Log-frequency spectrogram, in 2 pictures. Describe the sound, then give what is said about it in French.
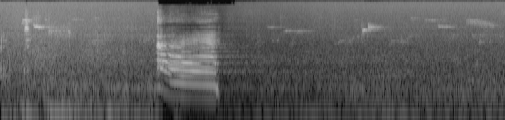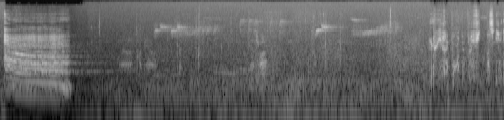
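Two loud, hoarse bellows of a rutting red deer stag ring out several seconds apart, each lasting over a second, over quiet woodland ambience with faint birdsong and soft whispering voices. “D'abord la période de reproduction, qui s'appelle le brame, et également le cri du cerf émis pendant cette période de reproduction.”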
